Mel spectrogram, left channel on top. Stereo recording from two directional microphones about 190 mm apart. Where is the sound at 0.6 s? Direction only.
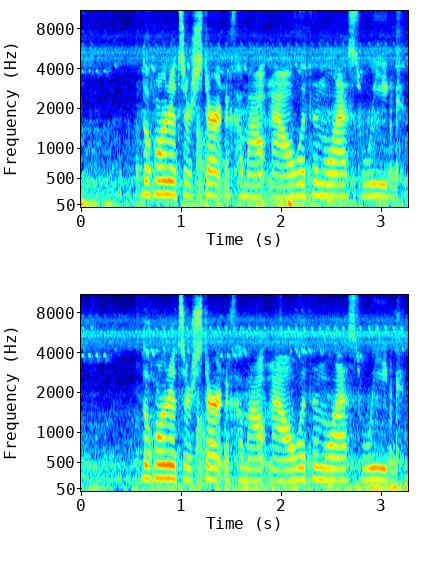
30° right (ahead or behind).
